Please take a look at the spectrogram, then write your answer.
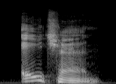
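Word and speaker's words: Achane: And then you see Tyreek Hill and Devon Achan is apparently how he wants his name to be pronounced.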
